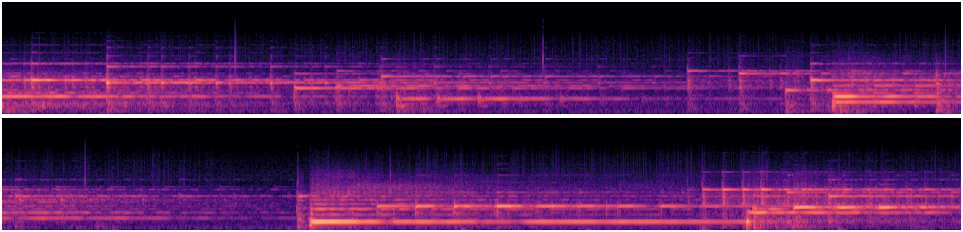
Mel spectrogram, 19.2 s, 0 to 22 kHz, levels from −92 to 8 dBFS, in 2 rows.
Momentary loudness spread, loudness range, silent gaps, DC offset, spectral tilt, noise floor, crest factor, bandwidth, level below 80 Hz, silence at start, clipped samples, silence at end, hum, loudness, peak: 20 LU; 14 LU; none; under 0.1%; -8.5 dB/octave; -51 dBFS; 18 dB; 5.4 kHz; -58 dBFS; 0 s; under 0.1%; 0 s; none; -23 LUFS; -6 dBFS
